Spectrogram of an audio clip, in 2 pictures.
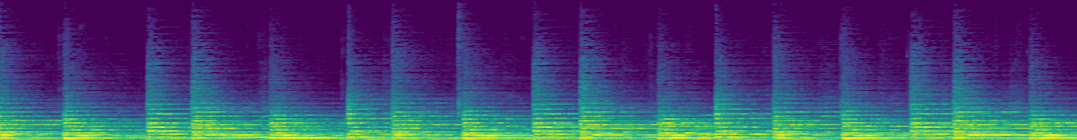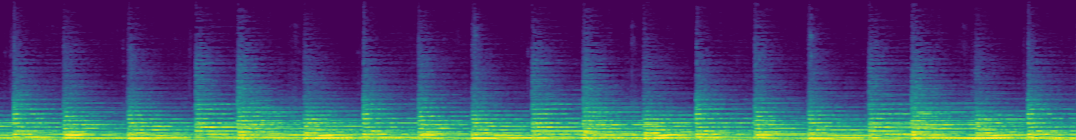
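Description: Large church bells ring loudly close by in a fast, steady, repeating peal.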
